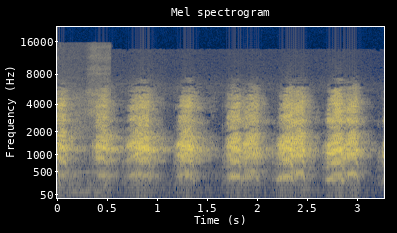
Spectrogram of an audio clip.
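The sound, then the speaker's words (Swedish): A flying raven croaks in a steady, rhythmic series of about six or seven harsh, hoarse calls, fairly loud, with short even pauses between them and no talking. “Så att eh, det här lätet då som vi pratade om när de flyger, det är att de säger korp, korp, mm.”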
